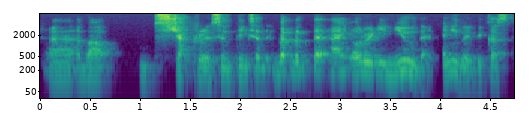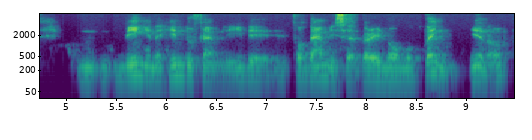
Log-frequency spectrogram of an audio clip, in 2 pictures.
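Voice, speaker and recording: A man's voice: medium pitch, moderate pace. A man from Singapore, a spiritual healer and meditation teacher, talking as a guest in a casual interview over a video call, hesitant with many restarts. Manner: hesitant and searching, many restarts and "you know".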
